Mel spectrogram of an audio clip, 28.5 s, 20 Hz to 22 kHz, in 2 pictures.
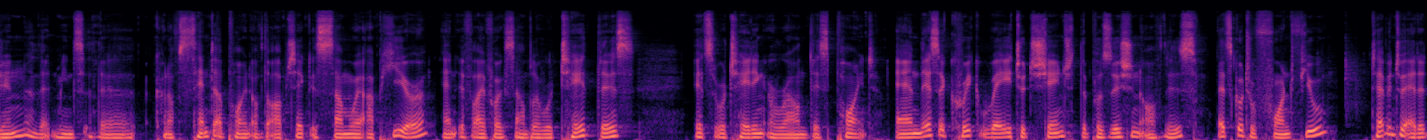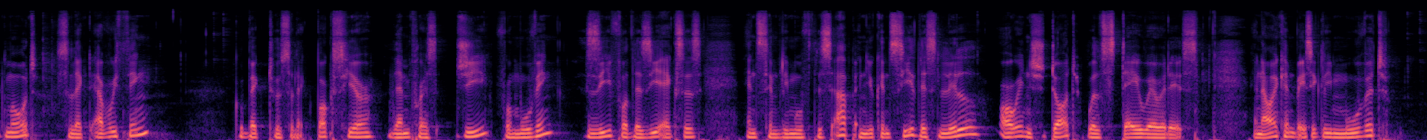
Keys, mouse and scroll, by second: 5.4 r, 5.4 r, 8.5 right click, 12.0 middle click, 13.3 shift+middle click, 13.4 Tab, 14.6 a, 18.8 g, 20.1 z.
